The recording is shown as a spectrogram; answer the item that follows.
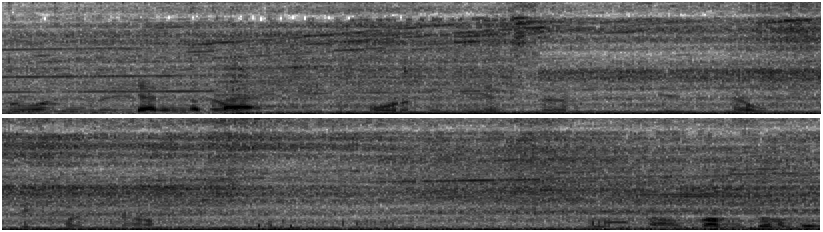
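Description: Helicopter engine in a video game: a steady low droning hum that settles in after the first second and runs unbroken, with people talking over it throughout.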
